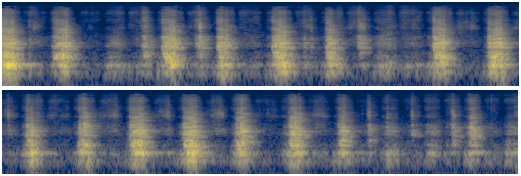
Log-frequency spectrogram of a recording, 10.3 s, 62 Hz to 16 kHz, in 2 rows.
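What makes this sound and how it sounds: A wooden stylus scratches the black coating at the left side of a flat, coated scratch-art paper page. About 23 short, dry, rasping strokes come in a loose, uneven rhythm, each fading almost at once, over a faint steady low tone near 250 Hz.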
